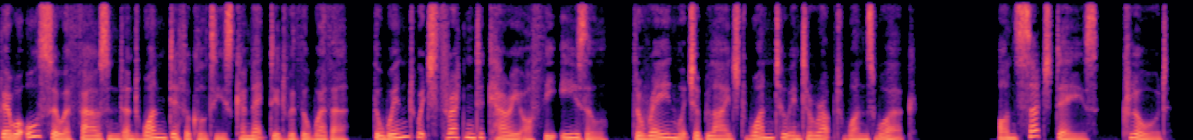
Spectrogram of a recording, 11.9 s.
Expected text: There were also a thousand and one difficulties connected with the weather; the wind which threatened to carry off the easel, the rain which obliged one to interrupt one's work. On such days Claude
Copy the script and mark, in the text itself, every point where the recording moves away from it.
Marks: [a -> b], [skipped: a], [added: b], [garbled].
There were also a thousand and one difficulties connected with the weather; the wind which threatened to carry off the easel, the rain which obliged one to interrupt one's work. On such days Claude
